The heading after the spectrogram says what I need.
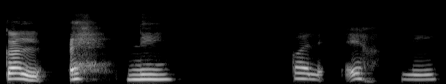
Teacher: make sure the ha sound isn't coming from the middle. It's not the middle throat sound. It's the bottom of the throat sound.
